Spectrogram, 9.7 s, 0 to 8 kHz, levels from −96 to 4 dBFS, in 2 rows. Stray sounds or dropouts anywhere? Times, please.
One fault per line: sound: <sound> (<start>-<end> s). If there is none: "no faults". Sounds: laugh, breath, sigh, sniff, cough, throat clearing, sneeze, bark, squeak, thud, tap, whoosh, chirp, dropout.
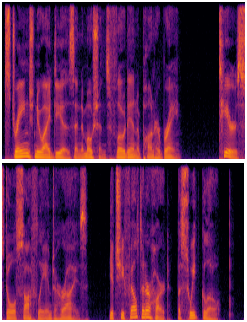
sound: tap (9.4-9.5 s)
